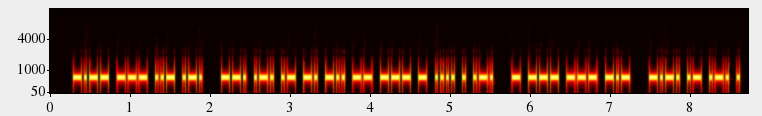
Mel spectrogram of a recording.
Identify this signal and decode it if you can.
Morse code, heard as a keyed tone, about 34 wpm, 700 Hz. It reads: YOUR GRANDMOTHER TOOK CARE
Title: Sentences from Top 1200 Words 35wpm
